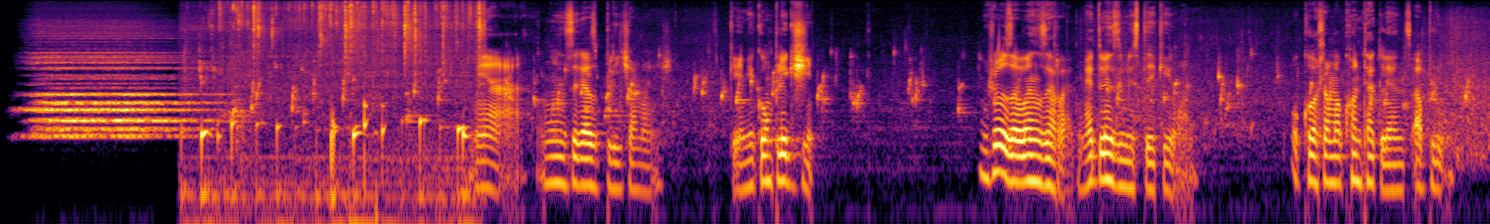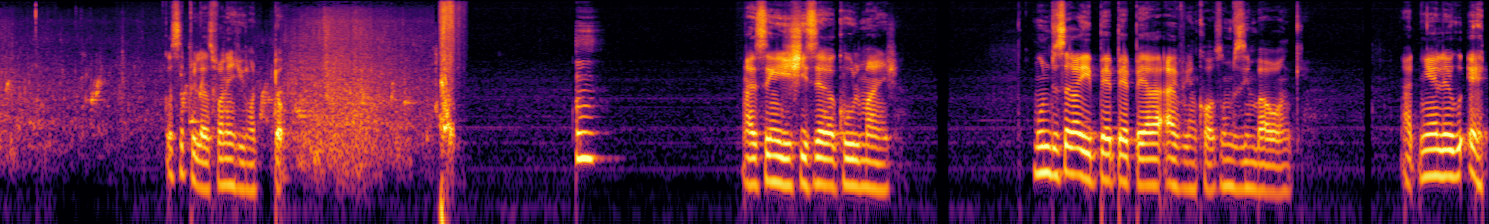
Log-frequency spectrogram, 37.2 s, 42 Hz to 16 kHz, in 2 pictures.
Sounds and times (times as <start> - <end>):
Liquid: 2.3 - 12.4, 13.0 - 24.2
Speech: 6.0 - 8.4, 9.2 - 10.3, 12.3 - 15.0, 16.2 - 18.2, 20.7 - 22.3, 27.9 - 30.0, 31.6 - 35.0, 36.2 - 37.2.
